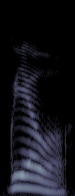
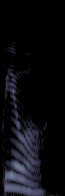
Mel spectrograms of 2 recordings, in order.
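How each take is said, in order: First: The word is said slowly and carefully. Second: The word is said quickly and run together.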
